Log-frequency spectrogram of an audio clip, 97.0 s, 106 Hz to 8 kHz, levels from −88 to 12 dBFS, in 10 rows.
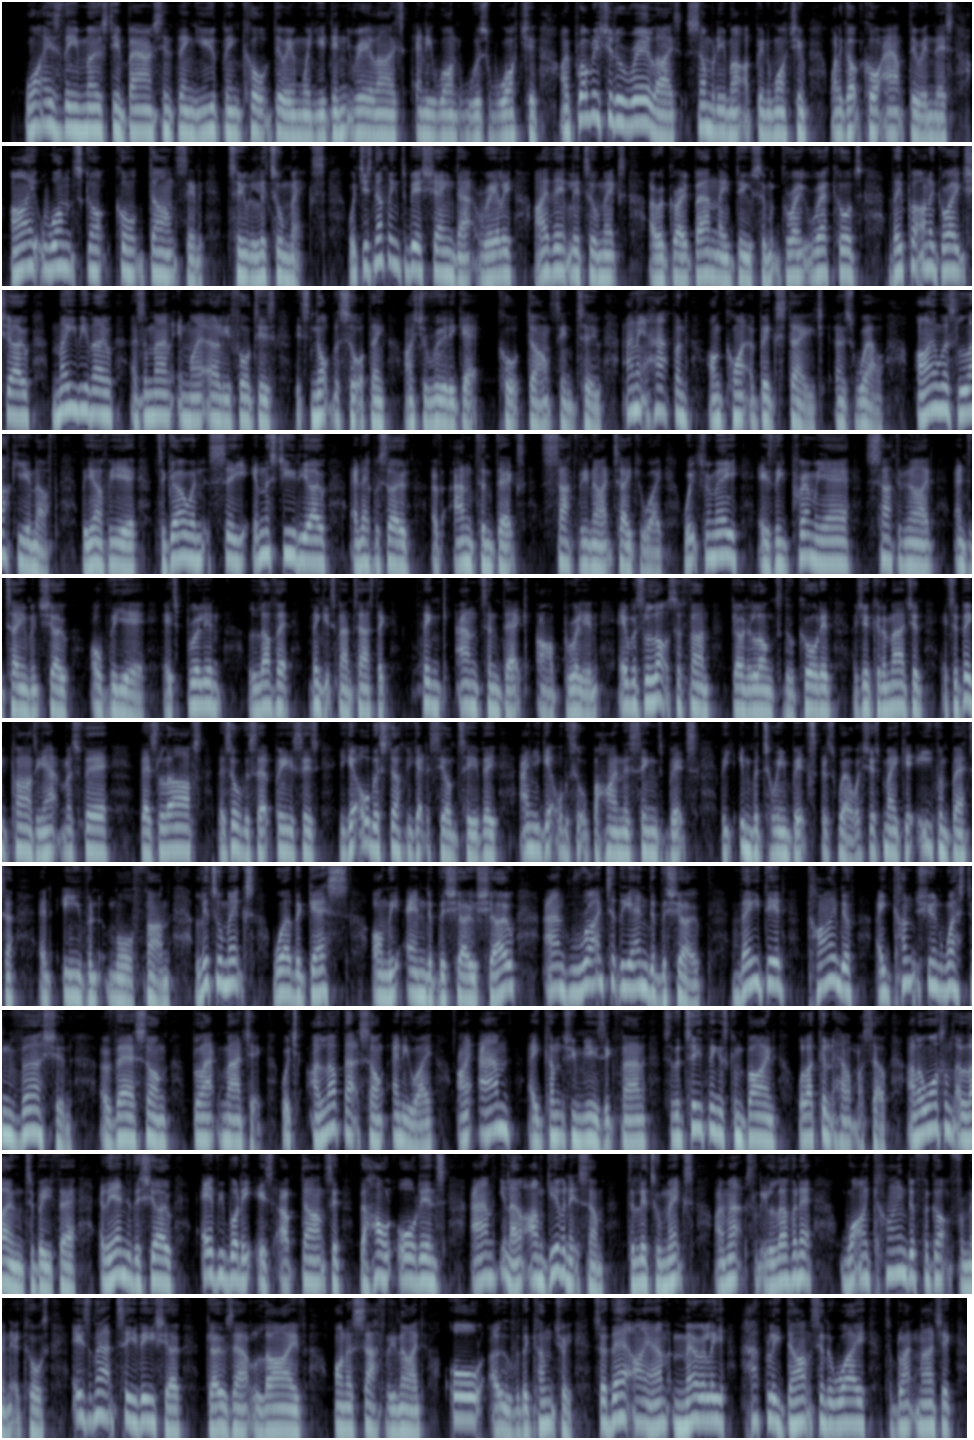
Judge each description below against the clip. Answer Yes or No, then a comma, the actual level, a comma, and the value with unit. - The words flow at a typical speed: No, fast, 210 wpm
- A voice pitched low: No, medium, 145 Hz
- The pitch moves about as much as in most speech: Yes, average, 3.9 semitones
